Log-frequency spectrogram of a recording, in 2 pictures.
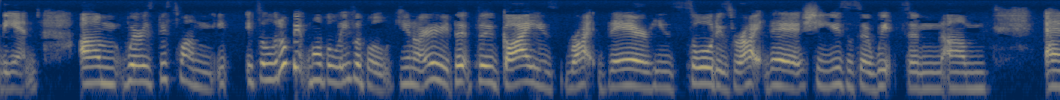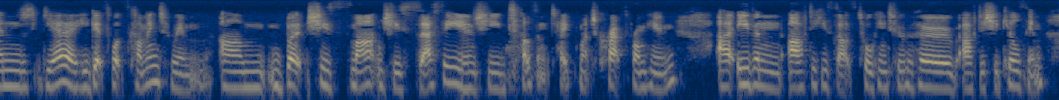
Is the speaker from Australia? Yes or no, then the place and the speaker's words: yes; Australia; we're Australian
